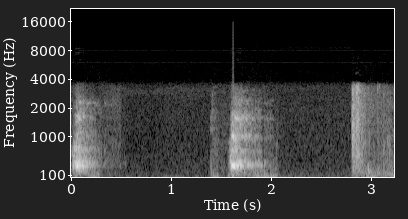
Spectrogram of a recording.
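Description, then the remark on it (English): A dog barks three times in sharp, separate bursts, each loud, with short silent pauses in between and no one talking. “I'm dog sitting. I'm going to have to mute a lot.”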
